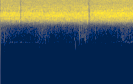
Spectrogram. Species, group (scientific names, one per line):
Neoconocephalus triops
Orthoptera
